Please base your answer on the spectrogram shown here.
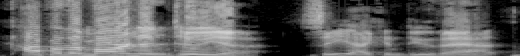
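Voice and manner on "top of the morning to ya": Irish accent, pitched high and loud. Shown as a demonstration. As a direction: belt out a stock Irish greeting accent. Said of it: "Say something with an Irish accent".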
